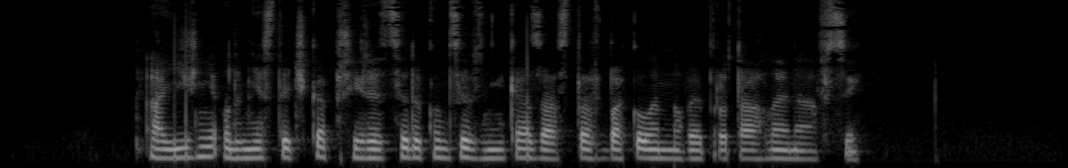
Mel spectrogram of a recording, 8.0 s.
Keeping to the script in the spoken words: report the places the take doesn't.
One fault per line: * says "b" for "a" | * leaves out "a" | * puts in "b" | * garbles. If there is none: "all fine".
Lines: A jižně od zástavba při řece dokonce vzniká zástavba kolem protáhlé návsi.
* says "městečka" for "zástavba"
* puts in "nové"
